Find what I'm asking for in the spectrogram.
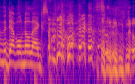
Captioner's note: everyone laughs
